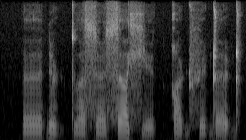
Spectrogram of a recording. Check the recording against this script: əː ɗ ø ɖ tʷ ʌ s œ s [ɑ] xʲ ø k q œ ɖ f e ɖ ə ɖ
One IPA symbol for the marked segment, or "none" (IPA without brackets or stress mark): ʌ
